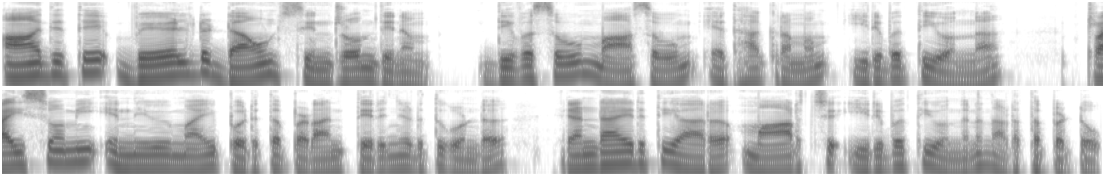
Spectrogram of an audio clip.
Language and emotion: Malayalam, neutral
